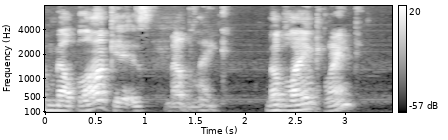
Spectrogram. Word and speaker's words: Mel Blanc: Mel Blanc? Blanc? It's pronounced Mel Blanc.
